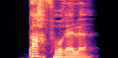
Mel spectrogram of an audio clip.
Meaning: river trout (Salmo trutta fario)
- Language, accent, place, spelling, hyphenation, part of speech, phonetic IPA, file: German, Germany, Berlin, Bachforelle, Bach‧fo‧rel‧le, noun, [ˈbaχfoˈʁɛlə], De-Bachforelle.ogg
